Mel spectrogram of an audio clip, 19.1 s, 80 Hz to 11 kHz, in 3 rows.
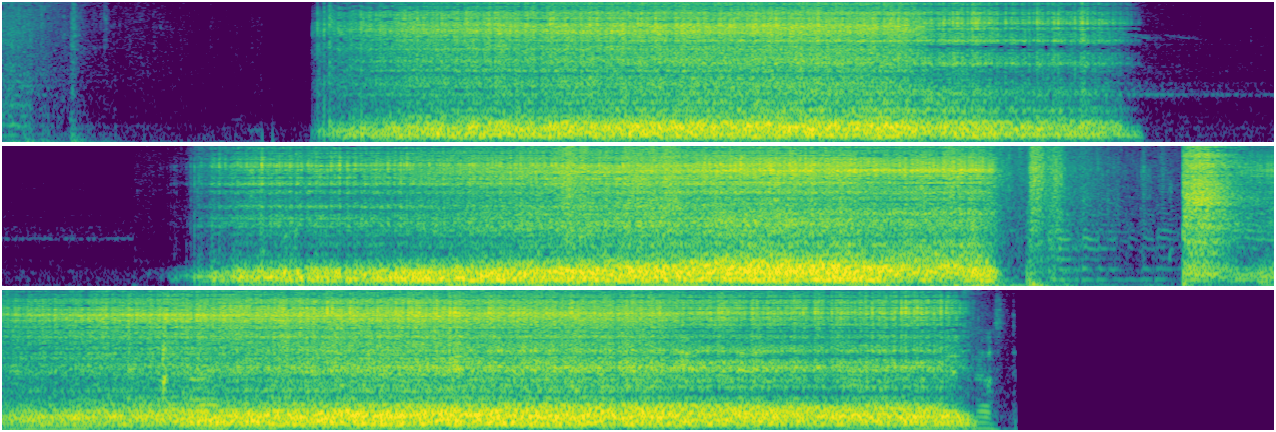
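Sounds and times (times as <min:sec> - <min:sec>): bird chick hissing: 0:01.6 - 0:05.7, 0:07.2 - 0:17.7.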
